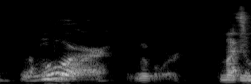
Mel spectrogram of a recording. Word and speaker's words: Lubor: It is spelled L-U-B-O-R. Lubor.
